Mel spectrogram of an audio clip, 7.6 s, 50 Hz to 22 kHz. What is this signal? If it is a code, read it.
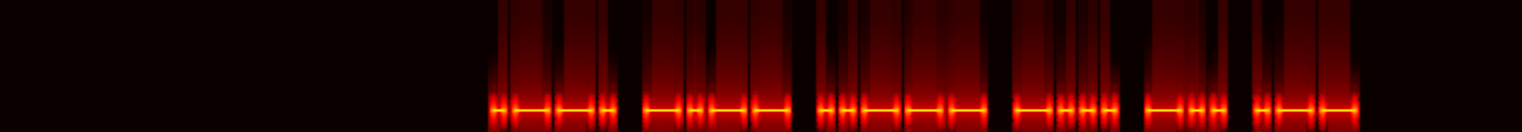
Morse code, heard as a keyed tone, about 22 wpm, 700 Hz. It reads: PY2BDW
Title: DXCC-100 Call Signs - 6 Characters - Repeated 3x - 22wpm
